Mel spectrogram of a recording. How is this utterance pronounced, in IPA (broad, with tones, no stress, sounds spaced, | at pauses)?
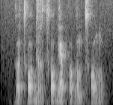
k ʌ˩ tʰ ɔ˥ ɡ ɪ˨ ʁ tʰ ɔ˦ ɡ æ˦ pʰ ɔ˩ ɡ ɒ˦ m t͡sʰ ɔ˨ m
